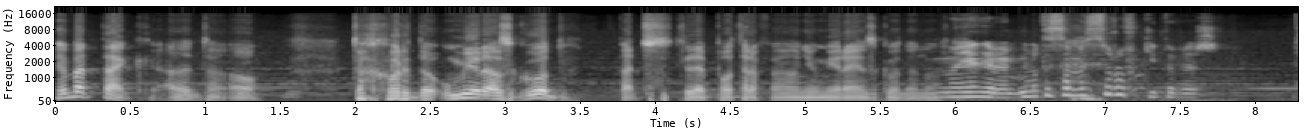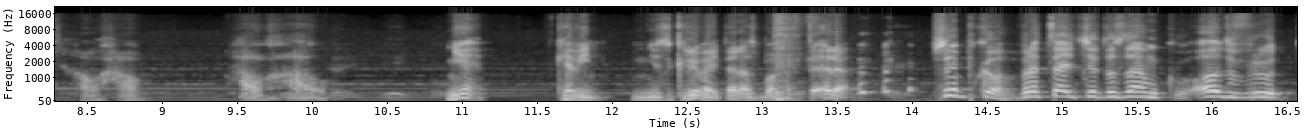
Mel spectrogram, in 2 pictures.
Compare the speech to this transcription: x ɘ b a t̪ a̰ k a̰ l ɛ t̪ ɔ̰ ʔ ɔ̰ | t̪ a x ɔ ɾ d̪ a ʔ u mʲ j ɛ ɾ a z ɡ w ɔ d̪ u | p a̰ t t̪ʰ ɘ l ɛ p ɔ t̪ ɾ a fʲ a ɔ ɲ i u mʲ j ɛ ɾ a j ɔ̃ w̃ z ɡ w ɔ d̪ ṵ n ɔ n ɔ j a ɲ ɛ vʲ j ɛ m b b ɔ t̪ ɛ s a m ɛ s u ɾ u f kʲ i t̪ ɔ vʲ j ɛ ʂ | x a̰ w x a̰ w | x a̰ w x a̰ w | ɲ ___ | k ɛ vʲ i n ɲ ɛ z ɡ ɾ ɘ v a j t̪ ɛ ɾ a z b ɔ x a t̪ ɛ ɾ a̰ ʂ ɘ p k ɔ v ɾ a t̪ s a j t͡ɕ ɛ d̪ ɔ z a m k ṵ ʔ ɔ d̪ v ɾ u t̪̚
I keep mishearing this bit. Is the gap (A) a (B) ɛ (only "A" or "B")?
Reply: B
